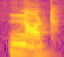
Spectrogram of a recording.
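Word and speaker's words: knot: एन से पहले के, तो जब कभी भी एन से पहले के को लिखा जाएगा तो के साइलेंट होगा। समझ पाए? इसको हम कैसे पढ़ेंगे? नी, नॉलेज, नॉट।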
